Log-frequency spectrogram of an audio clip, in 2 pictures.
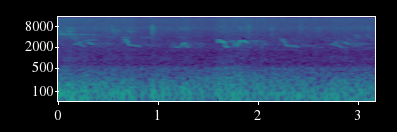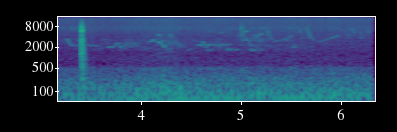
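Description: Small birds chirping repeatedly over a steady low outdoor rumble, with one sharp click about three and a half seconds in.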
